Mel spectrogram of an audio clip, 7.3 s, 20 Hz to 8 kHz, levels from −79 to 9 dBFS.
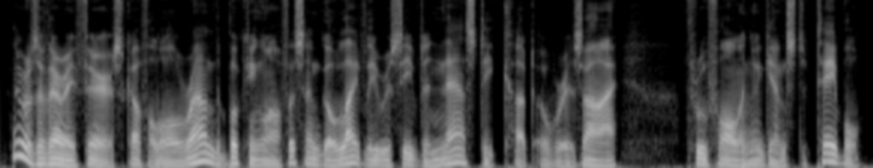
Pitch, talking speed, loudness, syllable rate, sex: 95 Hz, 205 wpm, -19 LUFS, 6.2 syllables/s, male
